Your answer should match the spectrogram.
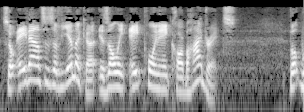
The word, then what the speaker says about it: jicama: Uh, we're going to use a magical vegetable called jicama, and it's spelled like jicama, J-I-C-A-M-A, jicama, and this is a root vegetable native to Central and South America, grows as a tuber, and it tastes mostly like apple.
